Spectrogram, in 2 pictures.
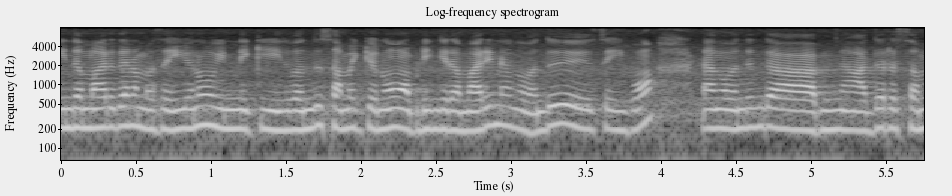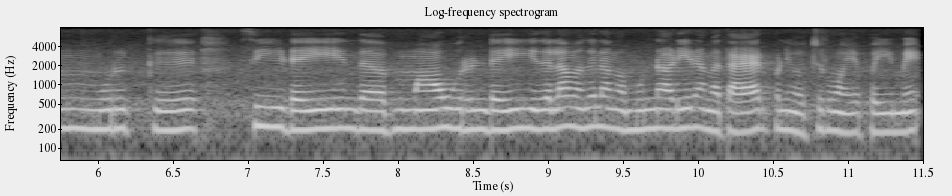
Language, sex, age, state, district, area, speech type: Tamil, female, 30-45, Tamil Nadu, Pudukkottai, rural, spontaneous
